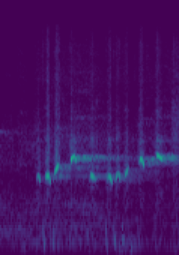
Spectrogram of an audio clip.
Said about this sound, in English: Hi ho, hi ho, it's off to work we go. Da, da, da, da, Do y'all whistle like that on Monday morning?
